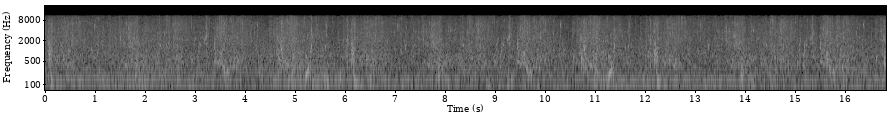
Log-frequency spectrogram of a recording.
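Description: Waves slosh and splash steadily close by.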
